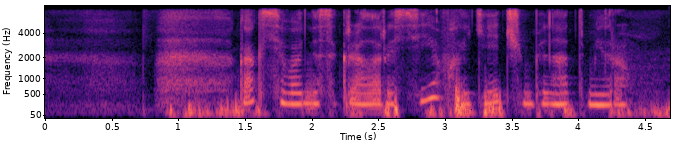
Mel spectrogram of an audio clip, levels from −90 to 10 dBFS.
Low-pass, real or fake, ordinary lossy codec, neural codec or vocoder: 7.2 kHz; real; none; none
